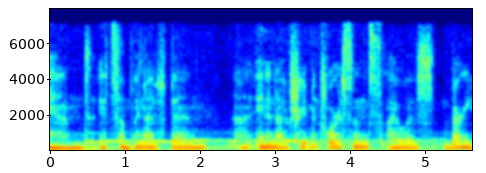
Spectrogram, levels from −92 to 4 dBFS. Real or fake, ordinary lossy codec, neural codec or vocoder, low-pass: real; MP3, 48 kbps; none; 7.2 kHz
